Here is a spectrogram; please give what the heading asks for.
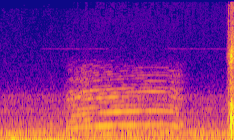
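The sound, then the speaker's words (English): A cow lets out a single moo, a steady, tonal low call lasting about a second that trails off slightly at the end. The setting is a cow loaded onto a platform. A brief sharp noise follows just after. “Everyone's got got the cow loaded up on this platform.”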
